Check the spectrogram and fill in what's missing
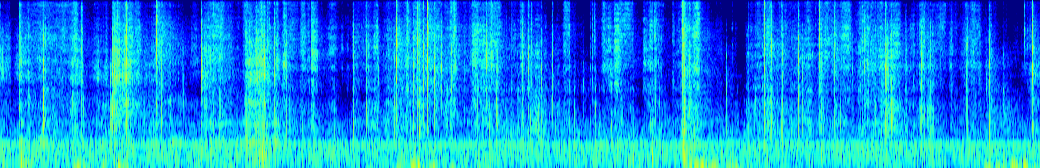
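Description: A thin sheet of yellow origami paper, folded into a narrow crane shape, is lifted off a table and pinched and creased between the fingertips. Quiet, bright crinkling and crackling rustles come in dense bursts with short sharp snaps, over a faint steady hum.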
